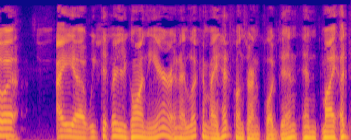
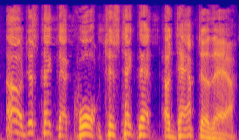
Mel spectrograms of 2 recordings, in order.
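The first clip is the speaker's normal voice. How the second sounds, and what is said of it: Bad put-on British accent. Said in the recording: “That's the worst British accent I've ever heard.”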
